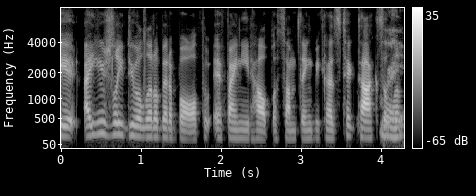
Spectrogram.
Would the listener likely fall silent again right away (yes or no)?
yes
